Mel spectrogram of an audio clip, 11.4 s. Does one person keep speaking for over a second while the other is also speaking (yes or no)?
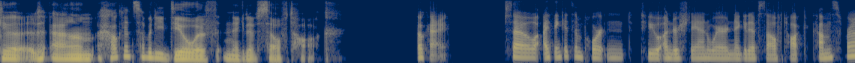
no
